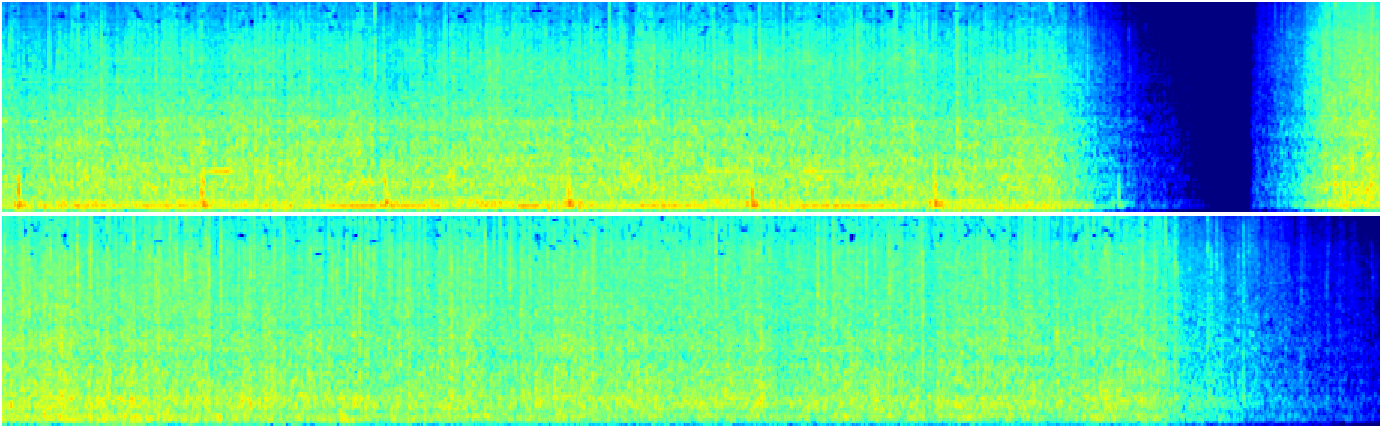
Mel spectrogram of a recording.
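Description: Heavy rain drumming on a car's roof and windscreen, heard from inside the cabin, with a low engine hum under it at first. The sound fades out about seven seconds in, and after a brief silence an even heavier downpour fades in, then fades out again near the end.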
